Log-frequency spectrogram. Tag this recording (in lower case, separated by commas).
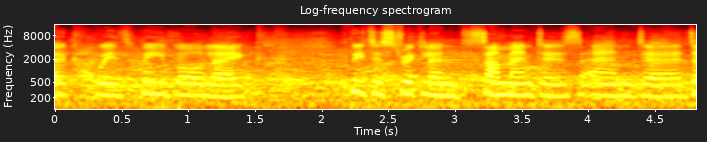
speech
